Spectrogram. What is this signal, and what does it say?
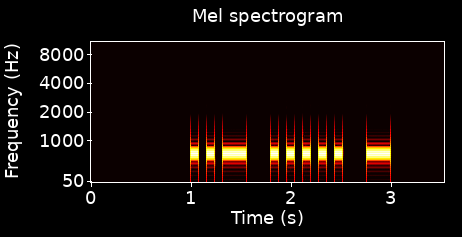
Morse code, heard as a keyed tone, about 15 wpm, 700 Hz. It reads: U5T
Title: Three Challenging Letter-Number Combinations 15wpm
